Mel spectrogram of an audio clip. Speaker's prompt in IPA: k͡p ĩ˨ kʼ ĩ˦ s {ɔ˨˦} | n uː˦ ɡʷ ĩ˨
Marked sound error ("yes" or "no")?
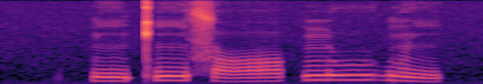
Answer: no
